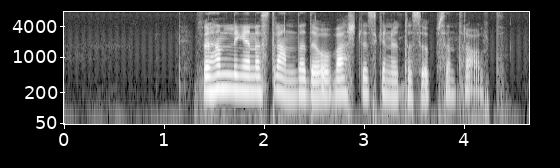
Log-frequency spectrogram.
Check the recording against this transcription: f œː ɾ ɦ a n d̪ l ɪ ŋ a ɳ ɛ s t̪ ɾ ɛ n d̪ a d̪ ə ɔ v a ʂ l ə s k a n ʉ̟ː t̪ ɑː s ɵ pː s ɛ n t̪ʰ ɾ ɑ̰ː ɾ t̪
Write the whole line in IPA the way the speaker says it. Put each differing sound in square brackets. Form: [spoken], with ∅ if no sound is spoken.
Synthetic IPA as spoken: f [œ] ɾ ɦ a n d̪ l ɪ ŋ a ɳ [a] s t̪ ɾ [a] n d̪ a d̪ ə ɔ v a ʂ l ə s k a n ʉ̟ː [t̪ʰ] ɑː s ɵ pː s ɛ n t̪ʰ ɾ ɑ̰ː [l] t̪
